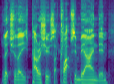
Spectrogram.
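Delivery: ordinary talk, nothing marked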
